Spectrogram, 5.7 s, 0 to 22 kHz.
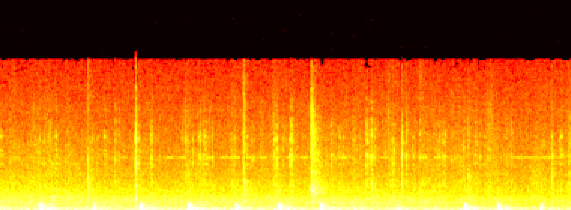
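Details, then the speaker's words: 2003 Chevrolet Trailblazer, right front wheel off the ground with a jack under the lower control arm to load the ball joints, joint levered with a pry bar: dull knocks about twice a second, looseness clunk from a worn lower ball joint. "bar so see I still got a little bit of a of a looseness in here I don't know if you can hear it that good"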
